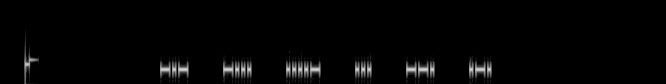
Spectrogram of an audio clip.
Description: Morse code, heard as a keyed tone, about 37 wpm, spaced as for 18 wpm, 700 Hz. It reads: KB4SGR
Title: USA Call Signs - 6 Characters - 4x Character Spacing - 40wpm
